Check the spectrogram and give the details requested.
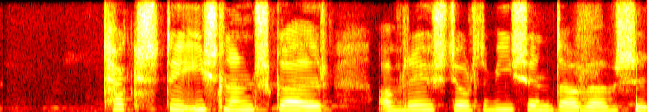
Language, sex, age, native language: Icelandic, male, 18-19, Icelandic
